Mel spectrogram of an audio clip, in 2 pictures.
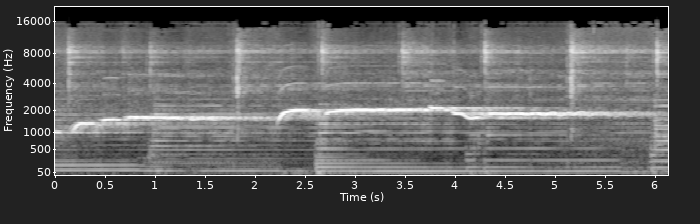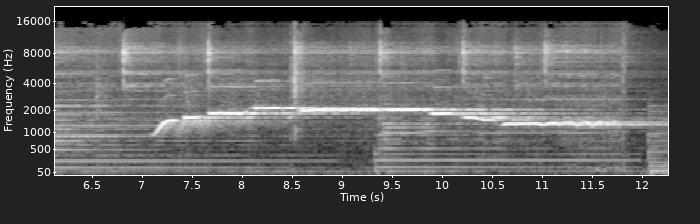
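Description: A whistled melody over a backing track. Slow, long held notes slide up into each phrase, with a waver near the end, over bass, chords and a light steady beat.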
